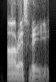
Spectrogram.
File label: "RSV", British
